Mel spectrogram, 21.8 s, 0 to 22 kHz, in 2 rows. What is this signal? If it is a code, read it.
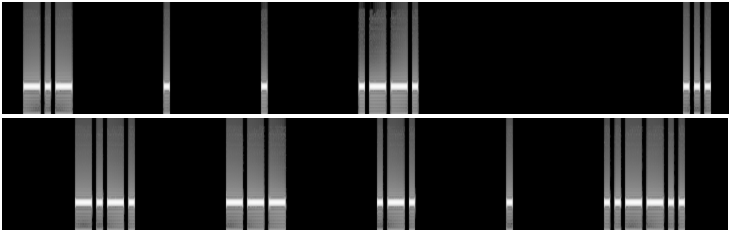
Morse code, heard as a keyed tone, about 15 wpm, spaced as for 5 wpm, 1000 Hz. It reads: KEEP SCORE?
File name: qotdfiles / 5wpm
